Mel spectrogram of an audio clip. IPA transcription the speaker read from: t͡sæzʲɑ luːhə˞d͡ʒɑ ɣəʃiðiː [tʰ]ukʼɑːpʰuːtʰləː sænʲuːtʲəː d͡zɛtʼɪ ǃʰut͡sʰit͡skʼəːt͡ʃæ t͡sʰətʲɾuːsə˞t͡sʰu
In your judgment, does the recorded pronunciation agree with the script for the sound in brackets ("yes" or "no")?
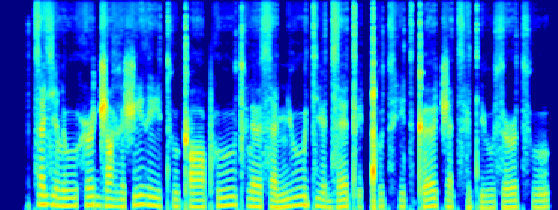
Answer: yes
